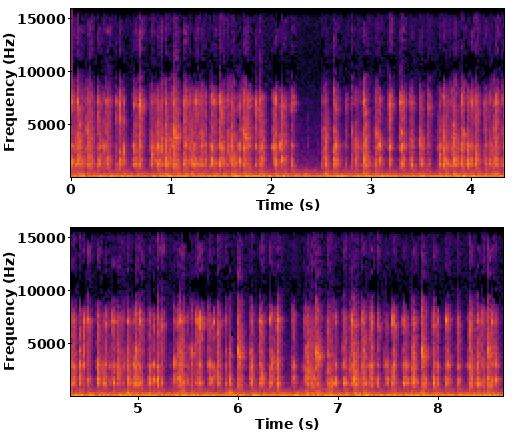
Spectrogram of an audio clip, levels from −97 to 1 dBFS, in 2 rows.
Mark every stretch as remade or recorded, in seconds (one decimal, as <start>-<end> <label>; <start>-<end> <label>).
0.0-8.7 recorded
